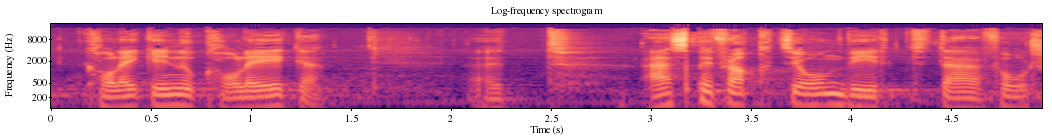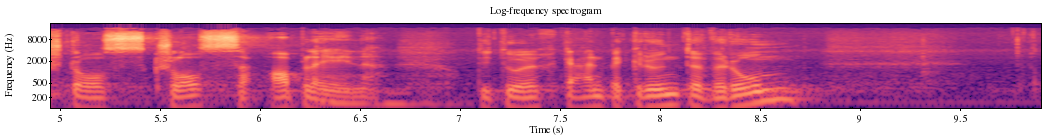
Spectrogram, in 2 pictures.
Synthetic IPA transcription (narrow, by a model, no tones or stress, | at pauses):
kʰɔleːɡɪnːəʊkʰɔleːɡ̥ə̰ | ətʔæspeːfɾɑkt͡sjoːnvɪɾtd̥æfoːɾʃtoːskʃlɔsəʔɑb̥leːnə̰ʊ̥iːtuəœχɡ̥æːɾnbɛɡ̥ɾʏnd̥̪əʋəɾʊm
